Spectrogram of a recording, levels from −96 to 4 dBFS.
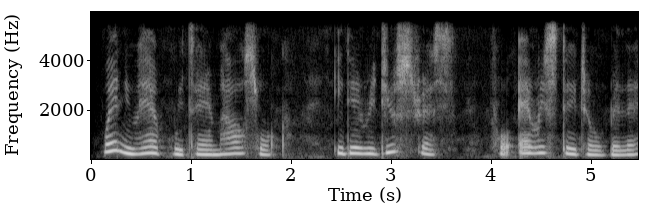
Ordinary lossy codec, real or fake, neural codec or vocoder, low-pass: none; fake; codec, 16 kHz, 4 kbps, FunCodec, trained on Chinese and English, 50 frames a second; 5.4 kHz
